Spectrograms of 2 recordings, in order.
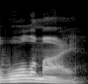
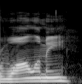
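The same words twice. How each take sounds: First: Wollemi is said the Australian way. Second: Wollemi is said in a non-Australian way. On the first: The speaker calls it right. "the Australian pronunciation" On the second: The speaker calls it wrong. "It's not the Wollemi"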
